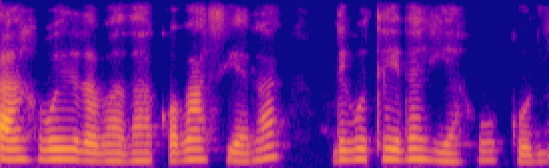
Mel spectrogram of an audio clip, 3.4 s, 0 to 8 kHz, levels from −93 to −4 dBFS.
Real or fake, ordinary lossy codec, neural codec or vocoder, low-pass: real; Opus, 16 kbps; none; 7.2 kHz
